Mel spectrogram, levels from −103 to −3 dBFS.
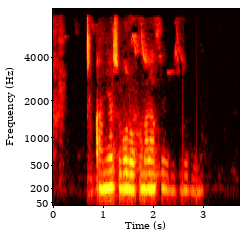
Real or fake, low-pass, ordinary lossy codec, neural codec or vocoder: real; 7.2 kHz; MP3, 48 kbps; none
